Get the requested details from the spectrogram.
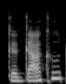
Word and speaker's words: Gagaku: It's actually an anecdote you share about your conversation with a famous court musician in the Gagaku tradition.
